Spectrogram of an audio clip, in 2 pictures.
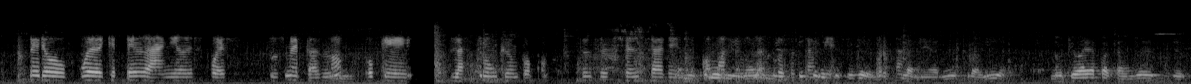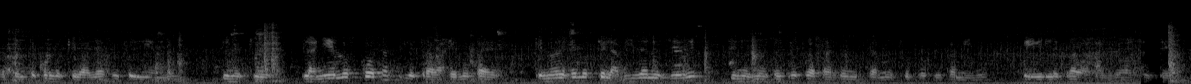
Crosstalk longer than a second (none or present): present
